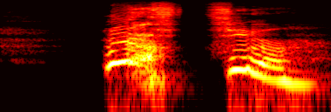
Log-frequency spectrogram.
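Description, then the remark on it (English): A single sneeze in two loud bursts: a sharp voiced intake followed by a breathy, falling release. No one speaks. “Bless you.”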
